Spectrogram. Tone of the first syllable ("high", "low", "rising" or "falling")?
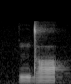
low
